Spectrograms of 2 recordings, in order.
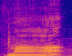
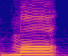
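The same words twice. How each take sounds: First: Said with the tone that means horse. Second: Said with the tone that means mother. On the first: It means horse. "caballo ma" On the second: It means mother. "mamá se dice ma"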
